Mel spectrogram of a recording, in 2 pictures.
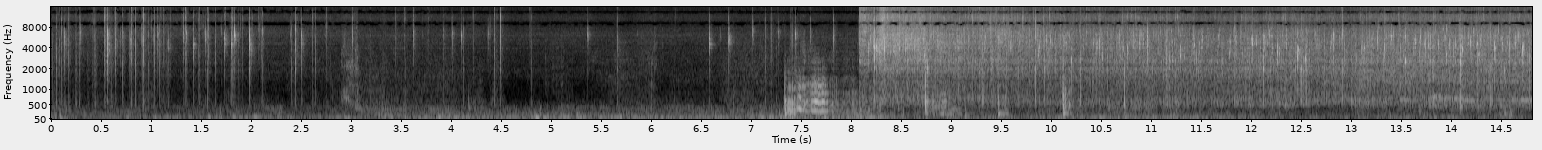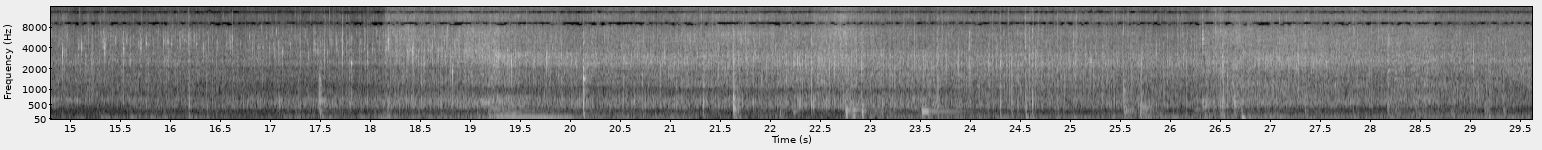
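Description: Oil heating in an iron wok, crackling faintly, then a sudden loud sizzle about eight seconds in as sliced onion goes into the hot oil. It gets louder again a little past halfway as raw chicken pieces are added and keep frying.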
